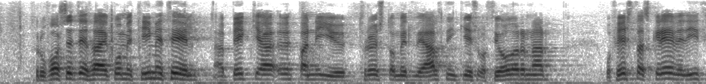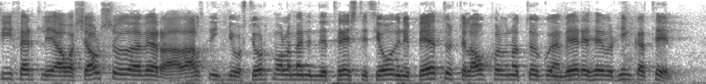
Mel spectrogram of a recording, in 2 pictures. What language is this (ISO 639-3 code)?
isl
